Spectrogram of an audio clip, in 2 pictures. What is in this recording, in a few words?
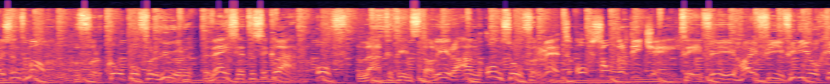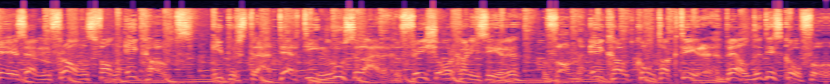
stereo house spot; verhuur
